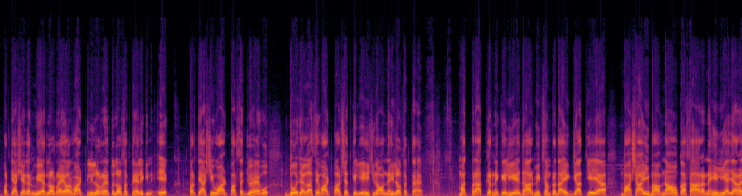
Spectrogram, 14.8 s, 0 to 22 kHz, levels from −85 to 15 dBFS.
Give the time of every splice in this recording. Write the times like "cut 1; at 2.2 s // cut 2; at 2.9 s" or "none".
cut 1; at 8.8 s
